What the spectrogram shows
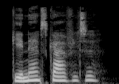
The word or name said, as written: genanskaffelse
